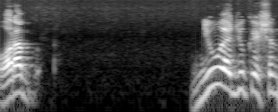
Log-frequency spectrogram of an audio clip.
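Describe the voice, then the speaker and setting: A man with a non-native accent speaks with very wide pitch swings. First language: not Hindi (speaking Hindi). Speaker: political news commentator. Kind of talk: news commentary monologue.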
